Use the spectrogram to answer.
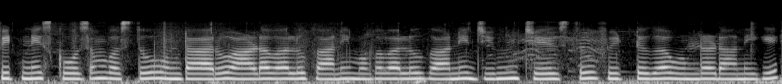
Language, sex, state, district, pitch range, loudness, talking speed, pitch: Telugu, female, Andhra Pradesh, Chittoor, 255-270 Hz, -12 LUFS, 90 wpm, 260 Hz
